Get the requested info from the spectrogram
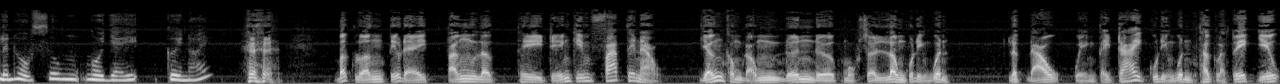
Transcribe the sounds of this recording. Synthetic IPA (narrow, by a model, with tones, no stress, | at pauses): lḭ˧˨ŋ̟ho˨˩p̚sʊ˧ŋ͡mŋo˨˩jzə̰˧˨j | kɨ˨˩əjnɔ˨˦j | h | ɓə˦˥t̚lwə̰˧˨nt̪i˧˩əwɗḛ˧˨t̪ə̰˧˨nlɨ˨˩k̚t̪ʰi˨˩t͡ɕi˧˩ənki˨˦əmfaː˦˥p̚t̪ʰe˨˦naː˨˩w | zə̰˧˨˦nxə˧wŋ͡mɗə̰˧˨wŋ͡mɗe˧nɗɨ˨˩ək̚mo˨˩t̚sə̰ː˧˨jlə˧wŋ͡mku˧˩ɗḭ˧˨ənkwï˧ŋ̟ | lɨ˨˩k̚ɗa̰ː˧˨wkwɛ˨˩nt̪a˧jt͡ɕaː˨˦jku˧˩əɗḭ˧˨ənkwi˧ŋ̟t̪ʰə˨˦˩t̚laː˨˩t̪wi˦˥ət̚zi˧˦əw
